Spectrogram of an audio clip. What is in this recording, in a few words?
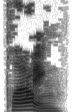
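"plowing", British English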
